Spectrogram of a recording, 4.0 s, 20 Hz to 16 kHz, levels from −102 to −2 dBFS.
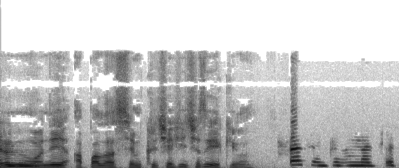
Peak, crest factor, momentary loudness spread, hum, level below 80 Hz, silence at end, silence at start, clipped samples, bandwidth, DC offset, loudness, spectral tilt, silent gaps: -2 dBFS; 16 dB; 9 LU; none; -52 dBFS; 0.05 s; 0 s; under 0.1%; 11.5 kHz; under 0.1%; -19 LUFS; -5 dB/octave; none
